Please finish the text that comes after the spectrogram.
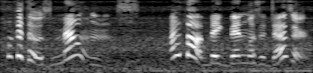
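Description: Woman voicing a curious, impatient high-pitched little girl. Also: wildly swooping pitch, moderate pace. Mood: eager. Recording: outdoor noise of distant traffic.

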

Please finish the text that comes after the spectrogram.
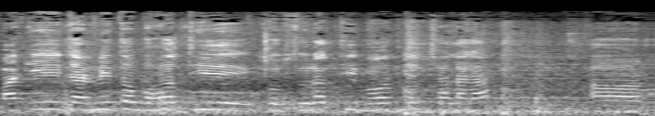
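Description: A man's voice: high voice, fairly even intonation, normal speed, loud music behind the voice, rough recording. A young man filming a casual travel vlog on a phone at arm's length, chatting to his viewers like friends from a train and station platforms. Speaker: travel vlogger. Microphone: phone held at arm's length. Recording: loud train noise behind.

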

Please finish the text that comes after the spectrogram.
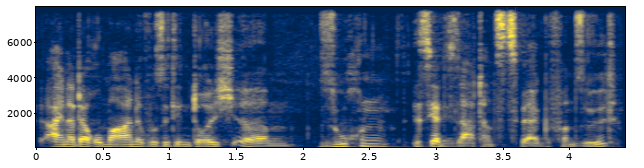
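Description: A middle-aged man explaining things in casual conversation, somewhat haltingly. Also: medium pitch, fairly even intonation, mellow, slightly rough. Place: indoor studio set at a table.

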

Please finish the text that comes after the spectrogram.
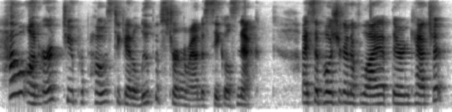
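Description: A woman's voice: a little high, sing-song, a little fast, fairly bright tone, pitched above the performer's own voice. A woman voicing a brash, scornful male centipede in a storybook, blunt, mocking and bossy.

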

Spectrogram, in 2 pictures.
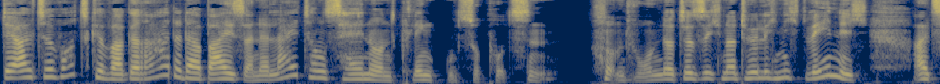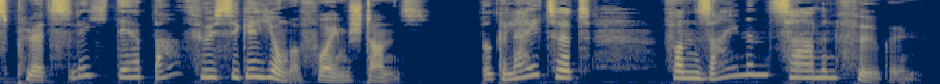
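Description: Expressive woman reading a fairy tale. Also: mid-range voice, unhurried, dry recording, clean studio sound. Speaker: audiobook storyteller. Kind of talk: scripted fairy tale narration for bedtime.

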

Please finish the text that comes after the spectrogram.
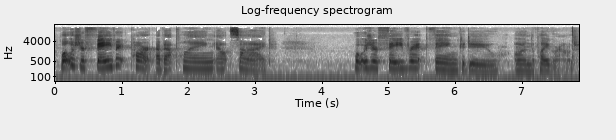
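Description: A woman teacher reading a picture book aloud to young children in an expressive sing-song way, encouraging them and asking them questions. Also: fairly high pitch, vocal fry. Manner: expressive, sing-song, drawn-out key words; encouraging, addresses children directly.

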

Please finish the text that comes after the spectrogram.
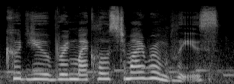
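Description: A woman voicing a poised, elegant noblewoman leader in a video game, composed, gracious and measured. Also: fairly high pitch, music in the background, close to an everyday voice. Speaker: game character.

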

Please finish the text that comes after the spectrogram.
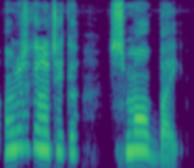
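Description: A woman's voice: very high voice, expressive, moderate pace, no echo, studio quality. A woman voicing a timid, naive young spider girl in an audio roleplay, stammering and flustered. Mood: curious, excited.

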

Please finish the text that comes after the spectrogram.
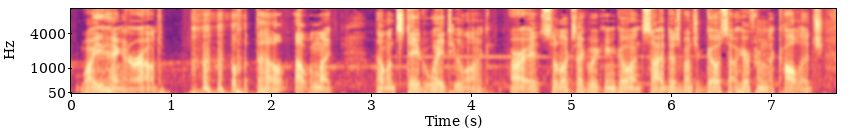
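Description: A man's voice: mid-range voice, fast talker, vocal fry, few pauses, soft background music. A man doing casual gameplay commentary, thinking aloud in informal, mildly profane language. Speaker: let's play host.

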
